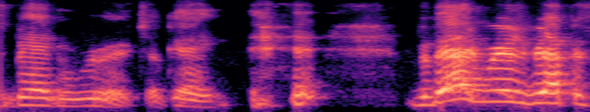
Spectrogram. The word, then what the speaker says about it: Baton Rouge: In a recent interview on Black TV, the Baton Rouge rapper said, I think, and when I said baton, because we used to pronounce it like that sometimes, but it's Baton Rouge, okay?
